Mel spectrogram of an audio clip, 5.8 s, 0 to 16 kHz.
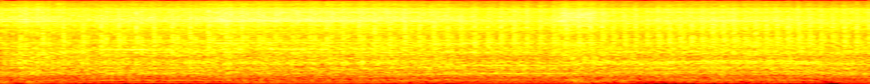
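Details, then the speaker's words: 1977 MGB on its first run after years off the road, about 60 psi oil pressure; fast light metallic tappet clatter over an uneven beat; rough running from badly wrong, massively advanced timing; tappets to be adjusted. "she's tapity rattle we can adjust the tappets and she's running roughly because the timing isn't as it should be of it's massively Advanced to try and get it all sorted but it's actually awake"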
